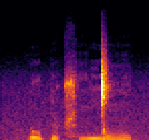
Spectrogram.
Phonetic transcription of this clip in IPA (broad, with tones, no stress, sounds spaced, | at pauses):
ɾ u˦ pʲ u˨ ʈ͡ʂʰ i˨ ŋ͡ǀ ẽ˨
